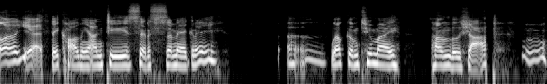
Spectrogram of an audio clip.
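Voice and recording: A man puts on a character voice, pitched high for a man, with lively intonation. He speaks at a slow pace, and the sound is dry and close with no echo.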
